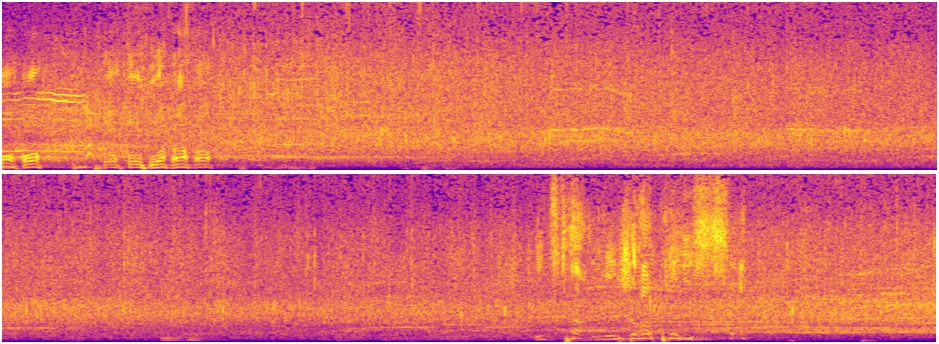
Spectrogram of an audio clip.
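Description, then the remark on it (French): Steady audience applause fills the whole stretch, a dense even patter of many hands with a few chuckles mixed in, while a man briefly speaks over it at the start and again near the end. “Non, mais n'applaudissez pas ça.”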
